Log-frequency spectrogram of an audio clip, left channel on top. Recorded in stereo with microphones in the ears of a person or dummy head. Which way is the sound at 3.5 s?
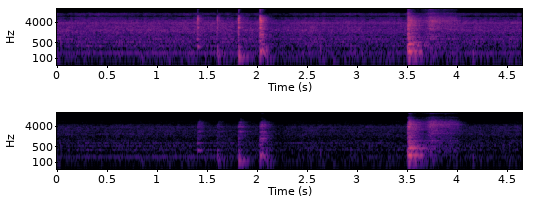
30° left (ahead or behind).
